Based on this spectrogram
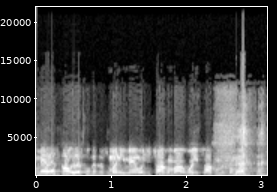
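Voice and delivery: high, loud, pumped to go get money; bursting with cocky energy, breaking into a laugh; hyped-up eagerness. Retold or imitated. Retold eager reply to manager.

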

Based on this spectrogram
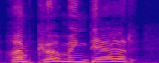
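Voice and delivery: high, eager puppet yell. A narrator's reading. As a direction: call ahead to a father. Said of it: "he yelled".

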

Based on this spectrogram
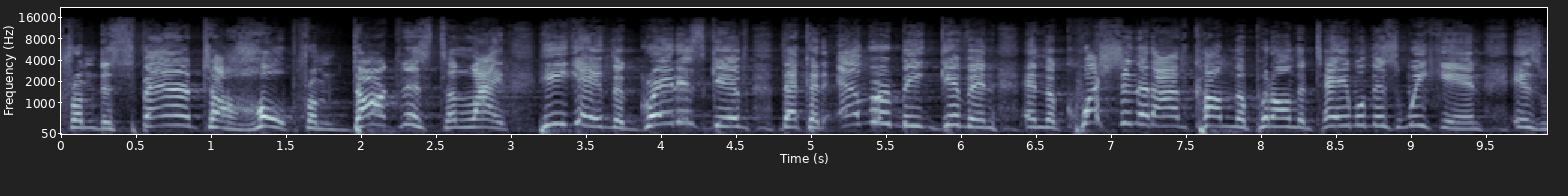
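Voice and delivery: fervent sermon with punched key words; impassioned preaching. Real, not acted. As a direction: preach it with full, rising conviction. Preaching at full force.

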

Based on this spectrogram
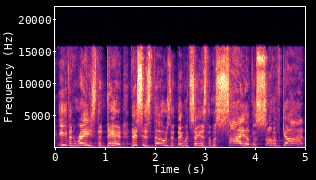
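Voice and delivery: high-pitched, building announcement; awed, high-pitched telling; excited bystander. Acted. Excited bystander tells beggar the news.

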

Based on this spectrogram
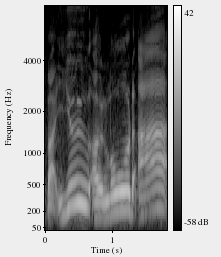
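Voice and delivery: loud, high, full-throated praise; hearty proclamation. Retold or imitated. Pastor acting out David's hearty cry to the Lord, loud and high. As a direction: belt it out like a triumphant psalm. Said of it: "with a hearty".

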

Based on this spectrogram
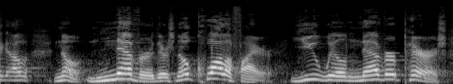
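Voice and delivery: usual speaking voice

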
